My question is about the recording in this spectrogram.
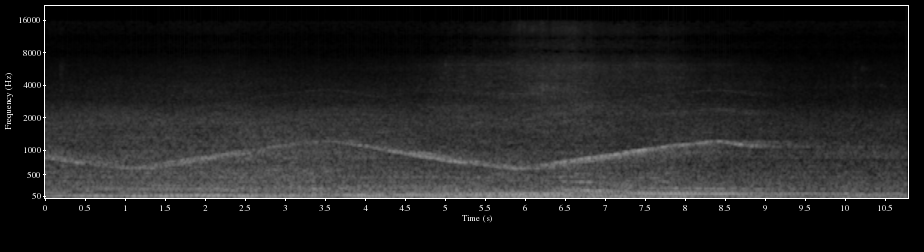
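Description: A siren wailing slowly, its pitch rising and falling about every five seconds, over a low rumble of traffic.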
